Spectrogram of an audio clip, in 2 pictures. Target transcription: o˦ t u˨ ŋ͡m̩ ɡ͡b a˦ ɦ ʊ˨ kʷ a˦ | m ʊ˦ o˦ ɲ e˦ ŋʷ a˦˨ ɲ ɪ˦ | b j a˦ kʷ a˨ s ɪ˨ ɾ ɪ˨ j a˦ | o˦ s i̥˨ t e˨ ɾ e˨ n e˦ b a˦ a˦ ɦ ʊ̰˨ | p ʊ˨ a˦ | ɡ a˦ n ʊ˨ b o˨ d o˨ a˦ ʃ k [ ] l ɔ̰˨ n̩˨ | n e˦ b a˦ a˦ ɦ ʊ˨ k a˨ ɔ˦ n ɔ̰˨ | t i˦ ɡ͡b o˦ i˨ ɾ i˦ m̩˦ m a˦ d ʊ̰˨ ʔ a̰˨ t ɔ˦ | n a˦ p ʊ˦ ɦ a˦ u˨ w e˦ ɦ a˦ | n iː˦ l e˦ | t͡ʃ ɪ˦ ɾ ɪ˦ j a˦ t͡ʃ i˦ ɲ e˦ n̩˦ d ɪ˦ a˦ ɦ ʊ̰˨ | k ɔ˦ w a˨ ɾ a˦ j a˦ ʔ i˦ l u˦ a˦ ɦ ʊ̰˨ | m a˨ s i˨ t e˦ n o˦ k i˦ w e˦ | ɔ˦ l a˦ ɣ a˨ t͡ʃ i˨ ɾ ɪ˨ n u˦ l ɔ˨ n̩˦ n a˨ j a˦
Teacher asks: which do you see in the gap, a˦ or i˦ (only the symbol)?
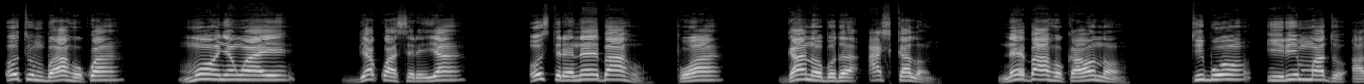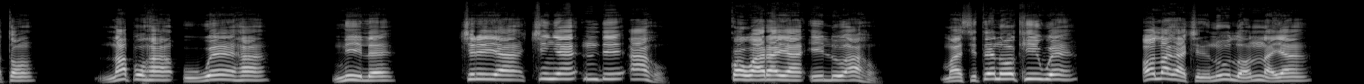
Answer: a˦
